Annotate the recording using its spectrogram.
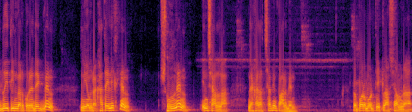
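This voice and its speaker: Male teacher, mid-pitched, patient, drills letters slowly and repeats them for an online Quran class. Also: mellow. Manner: asks students questions and answers them himself. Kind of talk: online lesson.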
